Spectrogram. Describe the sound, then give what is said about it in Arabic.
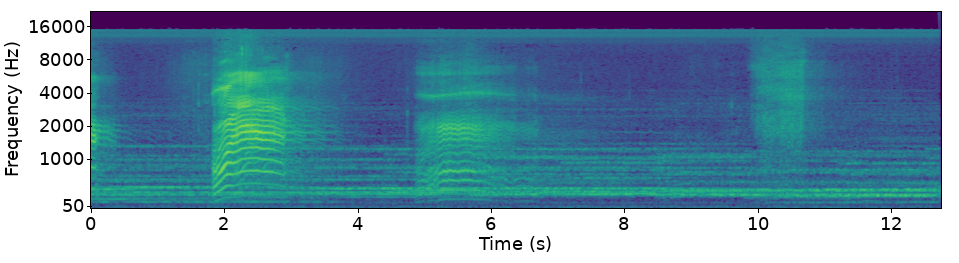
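Cats meow and yowl from inside a bag: three drawn-out wailing cries with bending pitch, the first loudest, over a steady low drone. “الصرخات اتحولت وبدأت الشنطة طالع منها صوت القطط اللي يخوف اللي أنا ما بحبوش”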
